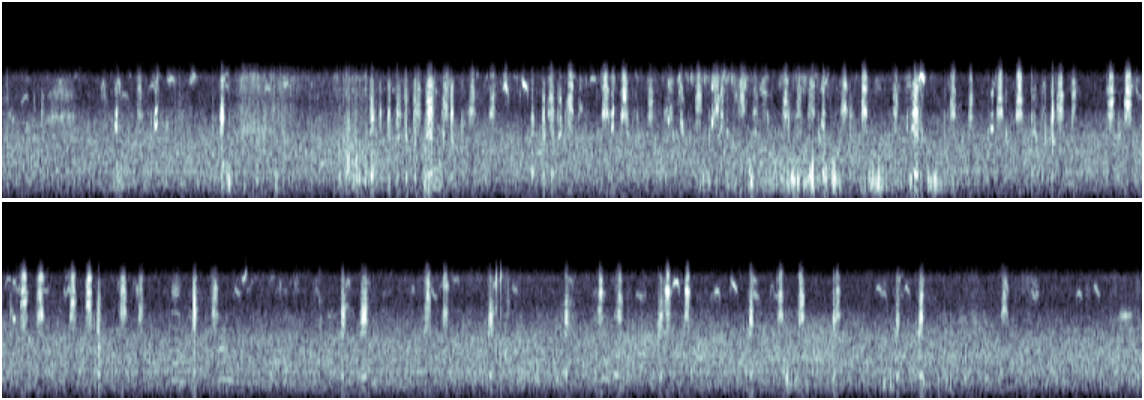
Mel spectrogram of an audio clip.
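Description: Mallard ducks and ducklings calling while they feed: many short, irregular quacks and high peeps, thickest through the middle.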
